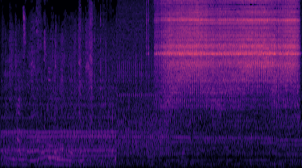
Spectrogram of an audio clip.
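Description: Tourmaline crystal being ground against a water-fed lapidary grinding wheel: a loud, hissing scrape with a steady high whine, starting about three seconds in and cutting off abruptly at the end. Voices are heard before it.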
